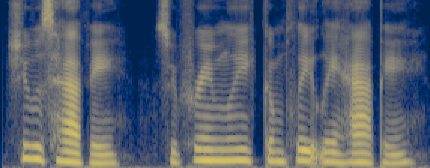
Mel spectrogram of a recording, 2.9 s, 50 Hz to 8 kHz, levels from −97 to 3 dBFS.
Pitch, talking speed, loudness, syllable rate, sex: 175 Hz, 105 wpm, -19 LUFS, 5.3 syllables/s, female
